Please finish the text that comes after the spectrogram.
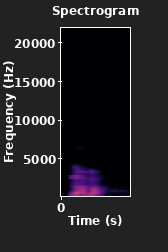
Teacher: And R coming at the end, R will be silent in British English. We'll see it why it will be silent.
